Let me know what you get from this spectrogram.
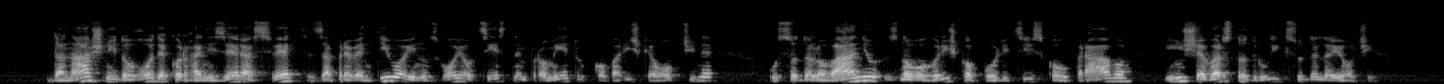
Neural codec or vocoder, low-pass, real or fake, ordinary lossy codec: none; 19.8 kHz; real; none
